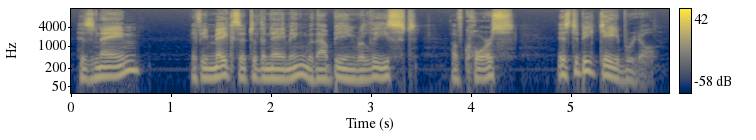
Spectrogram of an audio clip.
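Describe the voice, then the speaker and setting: A man voicing a thoughtful father in a storybook, confiding in a measured manner. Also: low voice, a little mellow, dry recording, studio quality.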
